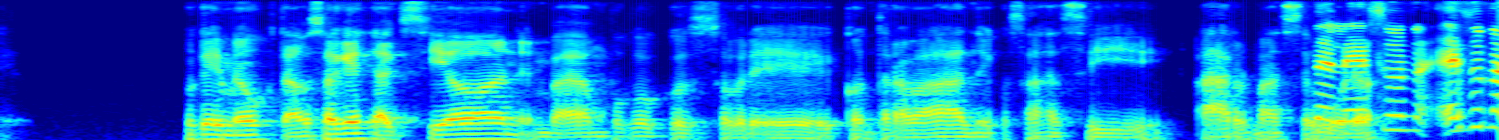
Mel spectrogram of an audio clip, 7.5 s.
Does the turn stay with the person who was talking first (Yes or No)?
No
